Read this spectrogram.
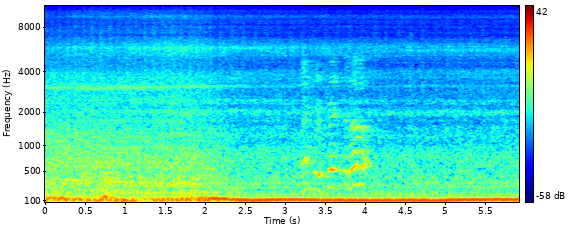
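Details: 1966 Ford Mustang 2+2 fastback with 82,000 miles, sitting for years, started after replacing a leaky fuel pump. After a rough first couple of seconds it settles into an even, steady idle with no miss or knock, "starting to sound better."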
